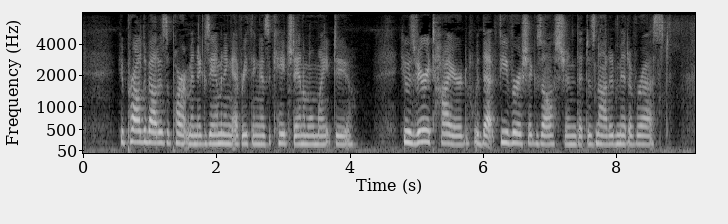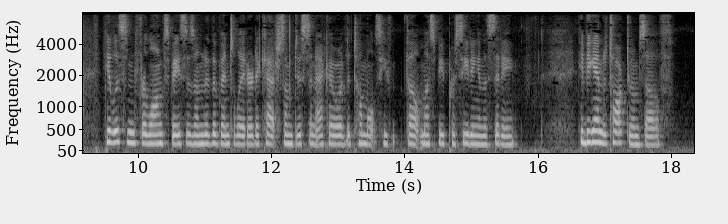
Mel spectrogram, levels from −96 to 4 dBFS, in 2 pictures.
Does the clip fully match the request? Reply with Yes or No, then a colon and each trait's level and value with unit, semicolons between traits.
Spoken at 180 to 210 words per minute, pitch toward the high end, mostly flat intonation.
Yes: average, 185 wpm; high, 200 Hz; narrow, 1.7 semitones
